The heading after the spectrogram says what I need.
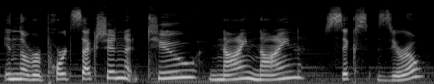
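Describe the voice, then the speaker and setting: A woman's voice: fairly high pitch, takes it slowly, soft background music. A woman leading an improvised roleplay briefing in an online game, talking casually as she explains things to a group. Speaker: streamer playing a police trooper in online roleplay, leading a meeting.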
